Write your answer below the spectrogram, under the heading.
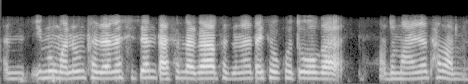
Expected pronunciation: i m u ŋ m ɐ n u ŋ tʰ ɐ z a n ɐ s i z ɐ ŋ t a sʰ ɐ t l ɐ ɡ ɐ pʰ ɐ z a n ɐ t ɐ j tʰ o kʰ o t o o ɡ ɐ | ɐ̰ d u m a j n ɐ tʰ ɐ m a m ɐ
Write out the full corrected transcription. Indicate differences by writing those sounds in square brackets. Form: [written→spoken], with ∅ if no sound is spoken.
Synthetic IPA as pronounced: i m u ŋ m ɐ n u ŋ [tʰ→pʰ] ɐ z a n ɐ s i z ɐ [ŋ→n] t a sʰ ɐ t l ɐ ɡ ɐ pʰ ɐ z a n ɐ t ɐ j tʰ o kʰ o t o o ɡ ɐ | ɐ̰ d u m a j n ɐ tʰ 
